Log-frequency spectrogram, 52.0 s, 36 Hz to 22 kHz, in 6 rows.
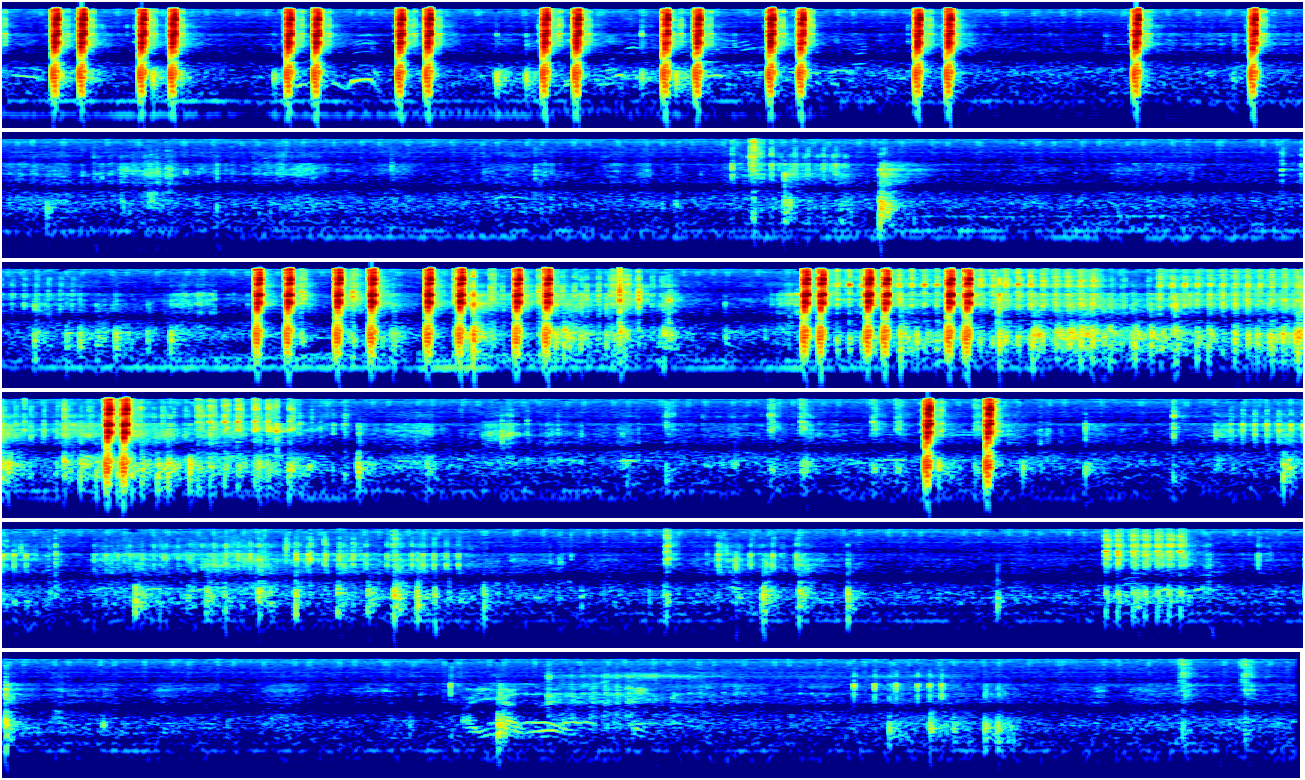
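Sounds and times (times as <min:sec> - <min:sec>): paintball markers firing: 0:00.0 - 0:06.5, 0:07.5 - 0:08.5, 0:17.3 - 0:22.0, 0:22.6 - 0:28.6, 0:30.4 - 0:38.0, 0:42.0 - 0:43.6, 0:49.0 - 0:50.2.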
